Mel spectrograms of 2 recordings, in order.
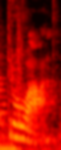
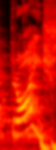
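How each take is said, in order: First: The word ends in a vowel with an r-like sound. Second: The word is read as spelled, ending with s. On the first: The speaker calls it right. "não tava escrito Troar, tava escrito Trois" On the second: The speaker calls it wrong. "eu não sabia como pronunciava"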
